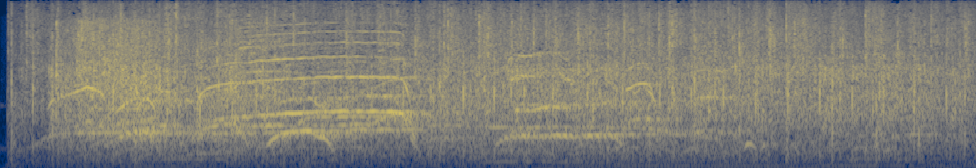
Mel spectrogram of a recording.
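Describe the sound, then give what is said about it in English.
An applause sound effect played to celebrate a fantasy football champion: a burst of crowd applause with whoops and cheers rises sharply, peaks loudly for a few seconds, then settles into steady clapping that continues to the end. “So year one DWI podcast, fantasy football champion, ring the bell, play the applause.”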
